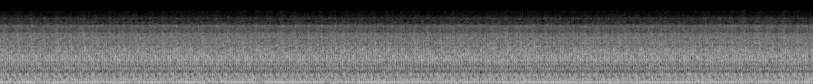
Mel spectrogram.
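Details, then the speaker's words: 1989 Dodge Ram D250, 12-valve Cummins turbo diesel with VE pump, after water pump, alternator and thermostat replacement, idling at full operating temperature: even steady diesel clatter, no misses or stray knocks; healthy, no leaks. "all right so since i had this truck this was the first run um getting it all the way up to normal operating temperature and everything seemed to do great no leaks"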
